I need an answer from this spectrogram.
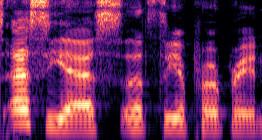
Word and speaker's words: SES: got it okay so why is the payload today SES and not cess because they're paying for it they can pronounce it however they want it SES double says like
